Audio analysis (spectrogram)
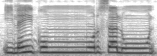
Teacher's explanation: تو ہم دونوں میم کو آپس میں اکٹھا کر کے ان میں غنہ کریں گے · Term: ادغام شفوی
